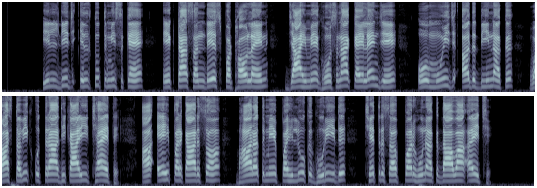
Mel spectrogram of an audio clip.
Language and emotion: Maithili, neutral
